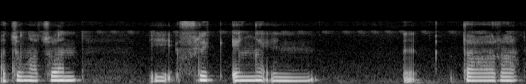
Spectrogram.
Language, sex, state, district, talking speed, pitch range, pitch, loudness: Mizo, female, Mizoram, Aizawl, 100 wpm, 175-190 Hz, 180 Hz, -17 LUFS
